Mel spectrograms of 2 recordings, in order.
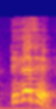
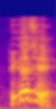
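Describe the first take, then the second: No difference in how they are said.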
